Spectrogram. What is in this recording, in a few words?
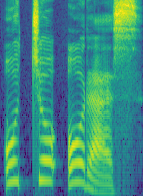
spanish 9 hour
